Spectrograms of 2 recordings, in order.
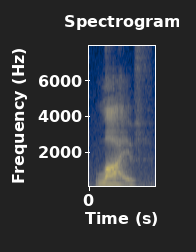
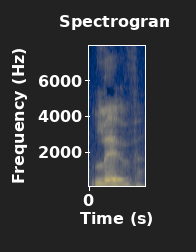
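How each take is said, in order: First: The vowel is a long 'eye' sound. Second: The vowel is a short 'ih' sound. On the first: It is the adjective meaning broadcast in real time. "é um adjetivo falando de televisão ou rádio ao vivo" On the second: It is the verb meaning to live or reside. "o primeiro, é como viver ou morar"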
